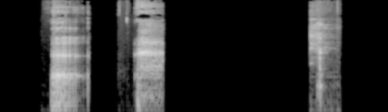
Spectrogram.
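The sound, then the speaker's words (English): A person burps loudly after drinking during a tabletop role-playing game session. The belch comes as a few separate throaty bursts with silence between them. “Was that a role play burp or just a drinking things burp?”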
